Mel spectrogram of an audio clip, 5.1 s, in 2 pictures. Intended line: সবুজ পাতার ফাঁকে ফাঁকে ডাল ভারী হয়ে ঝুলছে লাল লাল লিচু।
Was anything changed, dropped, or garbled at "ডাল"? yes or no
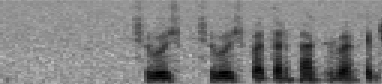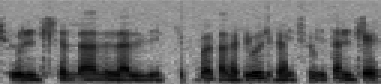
yes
